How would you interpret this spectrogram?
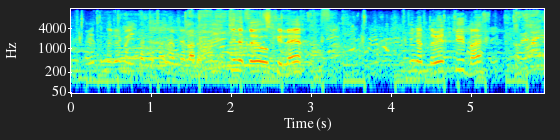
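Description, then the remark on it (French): A lively crowd of families chatters steadily at an astronomy observing night, queuing to look at the Moon and its craters through telescopes and binoculars. Many overlapping voices blend into a busy babble, with a few brighter voices rising briefly above the hum throughout. “Il y a foule joyeuse et animée tous les soirs, car on vient en famille et on fait la queue pour observer la Lune et ses cratères, l'œil dans les télescopes, la lunette et même les jumelles”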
